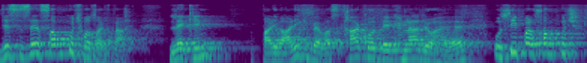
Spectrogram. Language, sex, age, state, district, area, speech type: Hindi, male, 60+, Bihar, Samastipur, rural, spontaneous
